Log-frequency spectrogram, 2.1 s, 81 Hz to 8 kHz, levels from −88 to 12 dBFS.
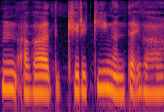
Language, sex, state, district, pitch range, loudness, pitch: Wancho, female, Arunachal Pradesh, Longding, 180-200 Hz, -18 LUFS, 185 Hz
